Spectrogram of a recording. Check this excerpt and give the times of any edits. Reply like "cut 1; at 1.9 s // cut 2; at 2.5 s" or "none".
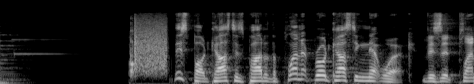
cut 1; at 1.4 s

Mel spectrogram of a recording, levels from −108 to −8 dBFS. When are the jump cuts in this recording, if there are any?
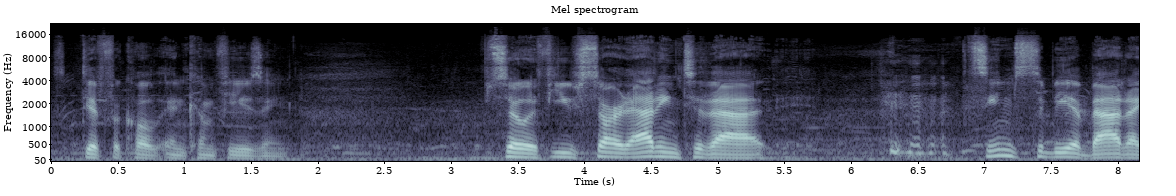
none

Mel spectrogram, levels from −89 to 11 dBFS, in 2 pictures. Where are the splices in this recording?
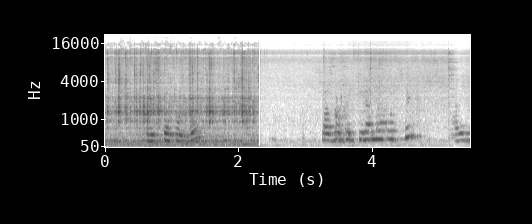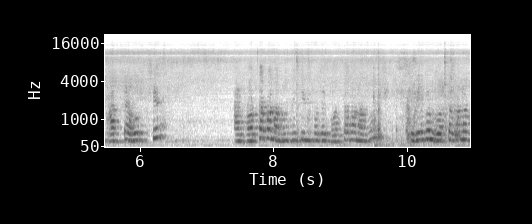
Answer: cut 1; at 2.3 s

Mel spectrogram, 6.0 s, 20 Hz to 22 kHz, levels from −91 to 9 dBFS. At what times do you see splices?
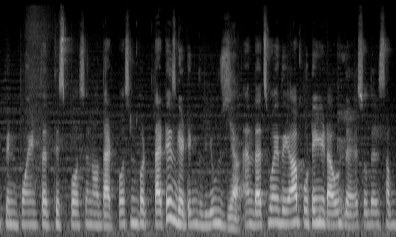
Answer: none

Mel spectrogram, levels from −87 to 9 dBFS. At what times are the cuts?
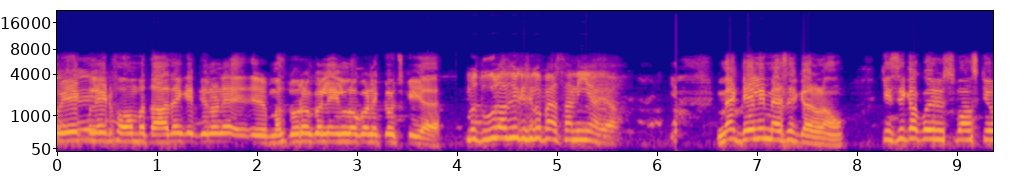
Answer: cut 1; at 4.0 s // cut 2; at 6.2 s

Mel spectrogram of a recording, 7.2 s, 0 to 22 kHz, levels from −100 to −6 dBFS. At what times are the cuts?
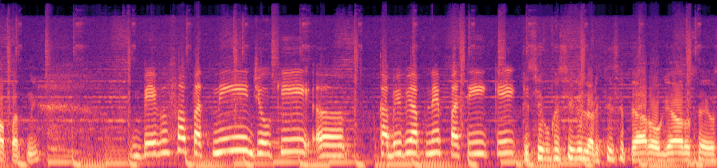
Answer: cut 1; at 5.2 s

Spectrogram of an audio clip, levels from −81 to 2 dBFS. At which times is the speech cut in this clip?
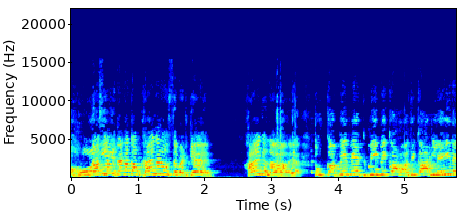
cut 1; at 3.4 s

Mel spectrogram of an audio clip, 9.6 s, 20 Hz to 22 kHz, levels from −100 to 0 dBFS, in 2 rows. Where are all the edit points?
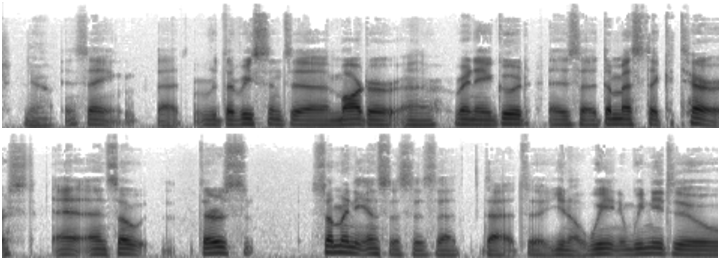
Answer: cut 1; at 1.2 s // cut 2; at 3.7 s // cut 3; at 5.0 s // cut 4; at 7.8 s

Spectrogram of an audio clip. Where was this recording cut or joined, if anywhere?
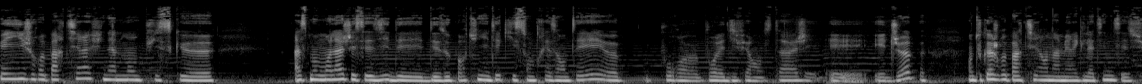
cut 1; at 9.5 s

